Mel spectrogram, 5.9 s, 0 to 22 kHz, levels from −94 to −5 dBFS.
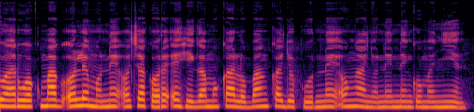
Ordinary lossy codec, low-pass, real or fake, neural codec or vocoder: none; none; real; none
